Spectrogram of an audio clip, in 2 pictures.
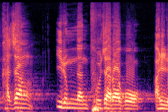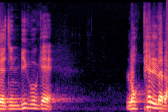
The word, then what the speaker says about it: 록펠러: 이름난 부자라고 알려진 미국의 록펠러 아고 하는 사람이 있죠 라카 펠라고 발음을 하는데 그는 믿음의 사람이었습니다 2001년에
